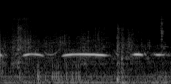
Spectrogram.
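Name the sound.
person whistling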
